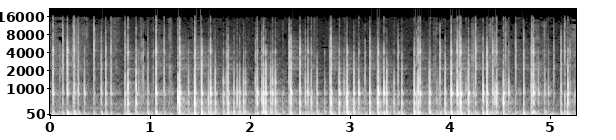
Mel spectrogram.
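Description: Long pink acrylic nails rapidly tap and scratch a flat, solid, light wooden plate or board lying on a fluffy rug. The taps are quick, dry clicks with a faint woody tone around 840 Hz, and the scratches add soft rasping, with no ring after each hit.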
